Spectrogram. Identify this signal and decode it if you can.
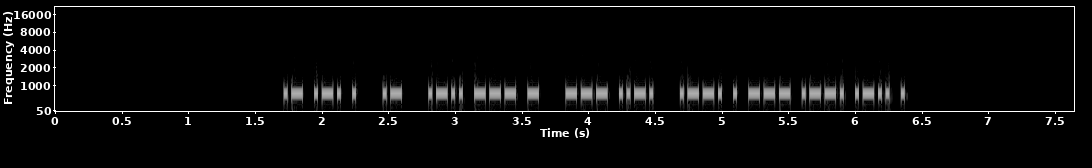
Morse code, heard as a keyed tone, about 45 wpm, 700 Hz. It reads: ARE A LOT OF PEOPLE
